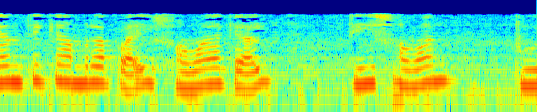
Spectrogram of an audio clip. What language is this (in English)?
Bangla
